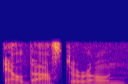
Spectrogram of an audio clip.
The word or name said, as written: aldosterone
